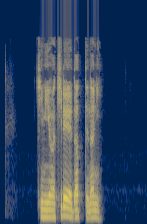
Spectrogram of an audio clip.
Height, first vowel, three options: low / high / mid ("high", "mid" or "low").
high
